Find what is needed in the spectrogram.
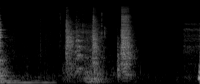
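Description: Short scrapes of a plate and knife against a wooden table, over a low background hum that stops about half a second in, followed by a moment of dead silence.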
